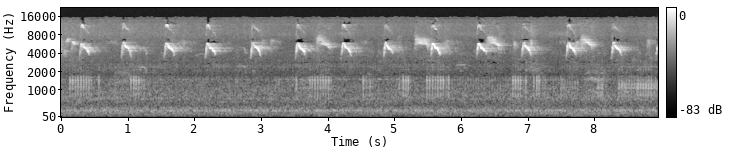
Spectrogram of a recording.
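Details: Baby white-breasted waterhen calling constantly for its mother at a house in Rajasthan, India; a long run of shrill, thin peeps, each dropping in pitch, repeated at a steady brisk pace with faint background noise.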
